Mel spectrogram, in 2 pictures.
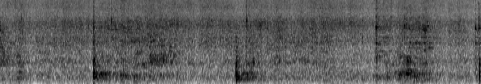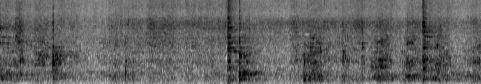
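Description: Beef pieces, tomatoes and onion sizzling as they fry in a steel pot, with a spoon scraping and now and then knocking against the pot as it stirs.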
